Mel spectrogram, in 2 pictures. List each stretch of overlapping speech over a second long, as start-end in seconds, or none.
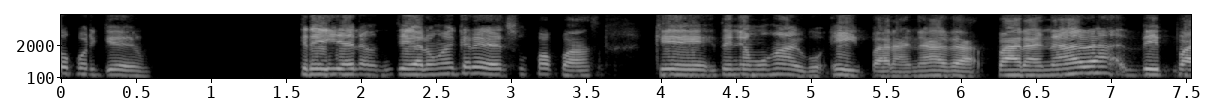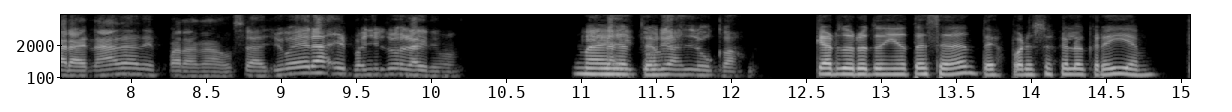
none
